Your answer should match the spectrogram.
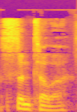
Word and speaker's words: Scintilla: Is that saying, am I saying it right? – Scintilla. Yeah.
